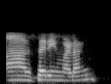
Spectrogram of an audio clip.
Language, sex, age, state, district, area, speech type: Tamil, female, 30-45, Tamil Nadu, Vellore, urban, conversation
